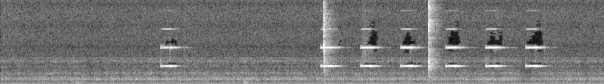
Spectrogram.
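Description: Induction hob's touch-control keys beeping as the heat setting is tapped up, each short beep confirming a key press: a single beep, then a run of six quick beeps at about two or three a second, with one sharp click among them.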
